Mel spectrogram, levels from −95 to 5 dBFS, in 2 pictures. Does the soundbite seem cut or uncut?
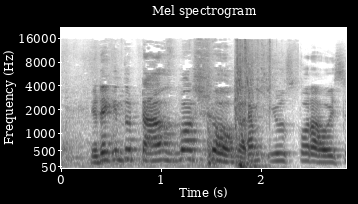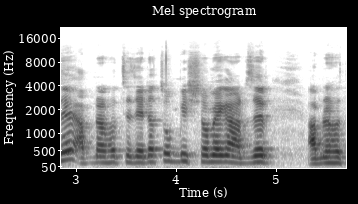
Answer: cut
